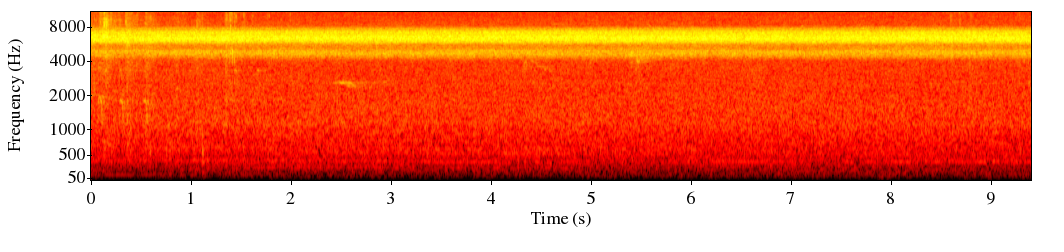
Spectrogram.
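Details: Summer cicada chorus: an unbroken, shrill two-toned hum runs evenly throughout, with a faint scattering of bird notes near the start.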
